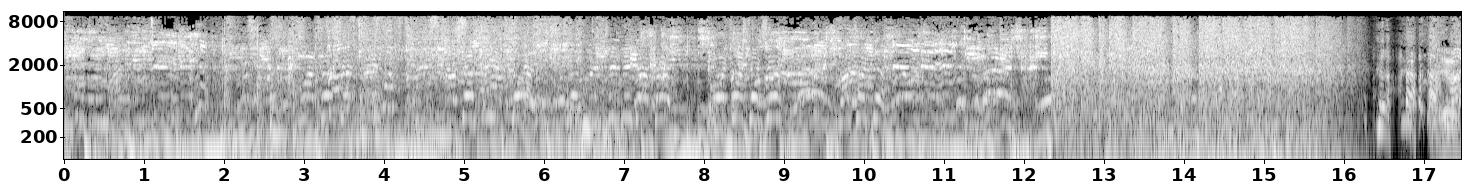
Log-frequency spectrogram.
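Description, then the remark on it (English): Fireworks go off inside a studio the size of a kitchen in a loud, continuous barrage of crackling bangs and pops, with people yelling and shouting over them, before the noise cuts out abruptly near the end. “Massive explosion. Massive, huge. In a room the size of your kitchen, listeners”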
